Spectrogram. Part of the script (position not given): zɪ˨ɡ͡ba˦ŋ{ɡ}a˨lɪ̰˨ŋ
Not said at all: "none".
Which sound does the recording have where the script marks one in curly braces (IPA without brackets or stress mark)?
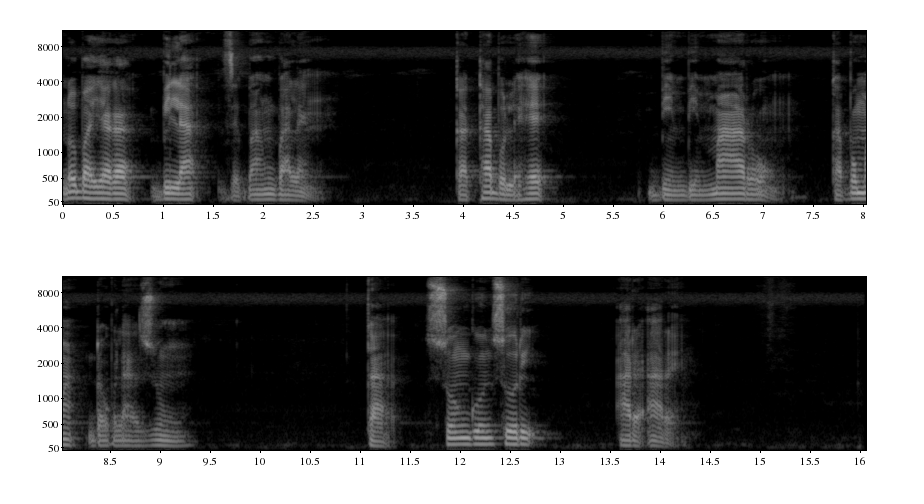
ɡ͡b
